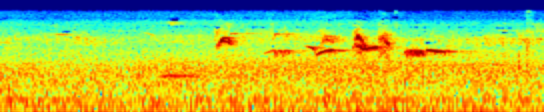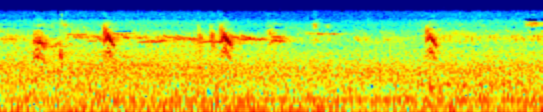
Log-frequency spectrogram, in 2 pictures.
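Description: Faint songbirds chirping: a scatter of short, high chirps and whistles, busiest between about one and a half and six seconds in, over near silence.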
